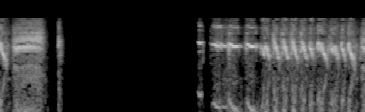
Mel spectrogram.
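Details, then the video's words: Tucero (lined seedeater) teaching song: a brief buzzy burst, a long silence, then a rapid series of sharp, high chirps that speed into a trill. "TUCERO: CANTO DE ENSEÑANZA"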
